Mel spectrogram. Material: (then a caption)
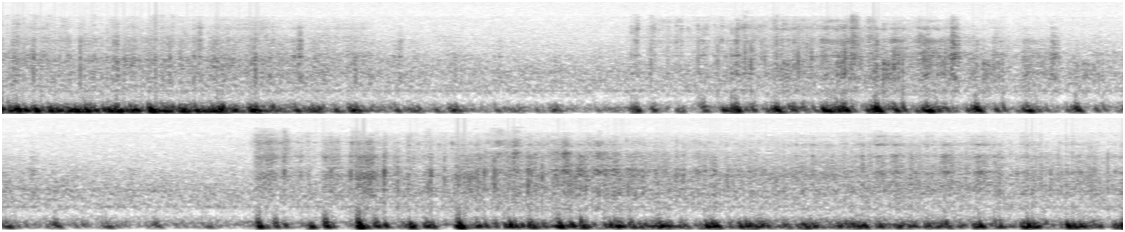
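Wood. A wooden lid is tapped repeatedly with an added echo effect, producing a quick, uneven stream of soft, low, hollow knocks. The taps come in short bursts, with brighter, crisper clusters around the middle and again later. Each knock dies away quickly into a faint echo.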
